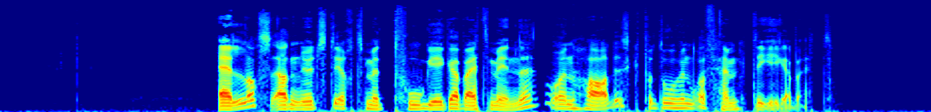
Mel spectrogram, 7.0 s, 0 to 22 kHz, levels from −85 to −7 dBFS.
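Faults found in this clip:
Likely MP3 compression at a low bitrate, consistent with roughly 64 kbps. Starved bit budget clips treble and drops weak frequency lines frame to frame. Throughout the speech: plainly audible watery, swirling texture, metallic chirps on s sounds, smeared onsets.

Pre-echo at 1.63 s, 2.95 s (just before "to gigabyte minne og") and 4.83 s (just after "minne og en harddisk"). Block transform spreads quantisation noise ahead of sharp attacks. Short hiss of about 11 to 17 ms precedes each onset, and the attacks sound softened.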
